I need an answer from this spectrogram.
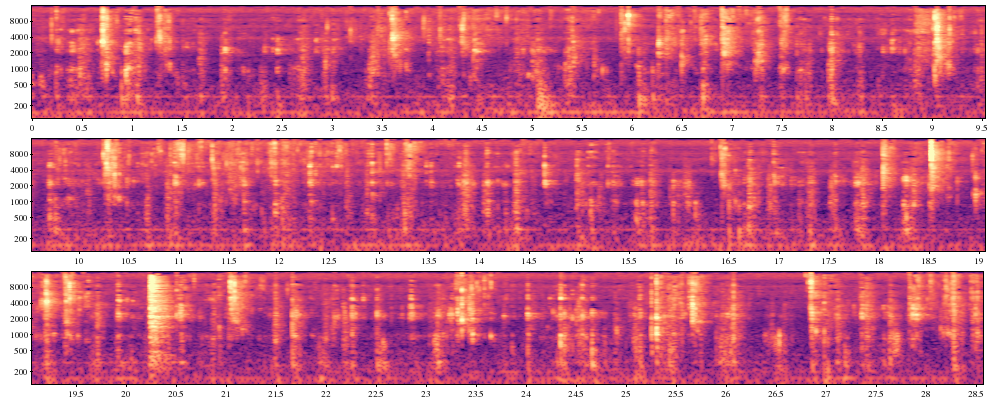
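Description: Close-up eating sounds of a man chewing rotisserie chicken: irregular wet mouth smacks and clicks, with a crunchy bite of romaine lettuce near the end.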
